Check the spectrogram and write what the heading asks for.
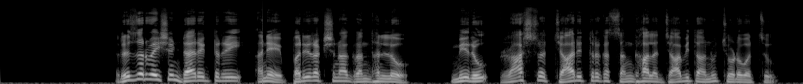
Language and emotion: Telugu, neutral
